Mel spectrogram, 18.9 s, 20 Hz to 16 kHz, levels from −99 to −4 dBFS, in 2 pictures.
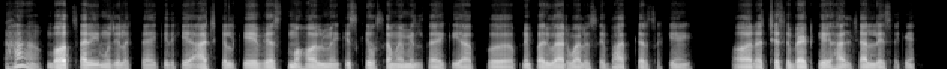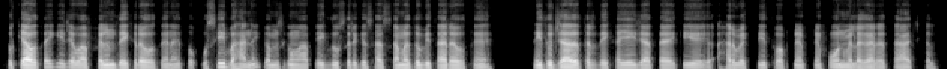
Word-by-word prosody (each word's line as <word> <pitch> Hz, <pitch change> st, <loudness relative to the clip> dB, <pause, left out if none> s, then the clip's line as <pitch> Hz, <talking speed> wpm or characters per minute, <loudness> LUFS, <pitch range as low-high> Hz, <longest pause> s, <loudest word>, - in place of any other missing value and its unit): हाँ, 195 Hz, -, -5 dB
बहुत 105 Hz, +6 st, +6 dB
सारी 140 Hz, -1 st, +1 dB
मुझे 115 Hz, +1 st, -4 dB
लगता 125 Hz, +2 st, -9 dB
है 130 Hz, 0 st, -7 dB
कि 135 Hz, +1 st, -11 dB
देखिए, 130 Hz, +1 st, -7 dB
आजकल 115 Hz, +2 st, -3 dB
के 115 Hz, +1 st, -2 dB
व्यस्त 100 Hz, -2 st, -2 dB
माहौल 100 Hz, 0 st, 0 dB
में 100 Hz, 0 st, -3 dB
किसको 125 Hz, +4 st, -5 dB
समय 100 Hz, -5 st, -3 dB
मिलता 90 Hz, -1 st, -5 dB
है 90 Hz, +1 st, -2 dB
कि 100 Hz, -, -8 dB
आप 95 Hz, 0 st, -3 dB, 0.2 s
अपने 95 Hz, +2 st, -3 dB
परिवार 95 Hz, 0 st, 0 dB
वालों 95 Hz, 0 st, -3 dB
से 100 Hz, 0 st, -12 dB
बात 95 Hz, 0 st, -5 dB
कर 95 Hz, -, -4 dB
सकें 95 Hz, 0 st, -11 dB, 0.4 s
और 95 Hz, 0 st, 0 dB
अच्छे 95 Hz, -, -2 dB
से 105 Hz, -, -5 dB
बैठ 95 Hz, -3 st, +3 dB
के 100 Hz, -, -1 dB
हाल-चाल 95 Hz, 0 st, -1 dB
ले 95 Hz, -1 st, -2 dB
सकें। 95 Hz, 0 st, -13 dB, 0.4 s
तो -, -, -3 dB
क्या 145 Hz, 0 st, +10 dB
होता 140 Hz, +3 st, +8 dB
है -, -, -3 dB
कि 165 Hz, -1 st, -5 dB
जब 150 Hz, -1 st, +1 dB
आप 145 Hz, -, +4 dB
फ़िल्म 130 Hz, +2 st, +5 dB
देख 120 Hz, -3 st, +1 dB
रहे 115 Hz, -, +5 dB
होते 105 Hz, 0 st, -2 dB
हैं -, -, -2 dB
ना, 145 Hz, -, -3 dB
तो 145 Hz, -1 st, -11 dB
उसी 175 Hz, +10 st, +3 dB
बहाने 115 Hz, -, -1 dB
कम 130 Hz, -3 st, -3 dB
से 125 Hz, -, -20 dB
कम 140 Hz, -1 st, 0 dB
आप 140 Hz, -2 st, -5 dB
एक-दूसरे 125 Hz, +2 st, -3 dB
के 135 Hz, -, -3 dB
साथ 135 Hz, +1 st, -2 dB
समय 135 Hz, 0 st, +1 dB
तो 140 Hz, +1 st, +2 dB
बिता 120 Hz, -2 st, +2 dB
रहे 115 Hz, +1 st, +4 dB
होते 115 Hz, 0 st, -4 dB
हैं। 100 Hz, -3 st, -3 dB, 0.4 s
नहीं 125 Hz, -, +5 dB
तो 140 Hz, -, +4 dB
ज़्यादातर 120 Hz, +4 st, +6 dB
देखा 125 Hz, +2 st, -4 dB
यही 135 Hz, 0 st, +2 dB
जाता 120 Hz, -2 st, 0 dB
है 120 Hz, 0 st, +1 dB
कि 115 Hz, -2 st, -2 dB
हर 130 Hz, 0 st, -1 dB
व्यक्ति 125 Hz, +1 st, -3 dB
तो 120 Hz, -, -8 dB
अपने-अपने 115 Hz, 0 st, -5 dB
फ़ोन 105 Hz, -1 st, -1 dB
में 110 Hz, -, +1 dB
लगा 105 Hz, -1 st, +1 dB
रहता 100 Hz, -1 st, -5 dB
है 95 Hz, -, +1 dB
आजकल। 100 Hz, +2 st, -9 dB
115 Hz, 255 wpm, -26 LUFS, 100-130 Hz, 0.4 s, क्या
